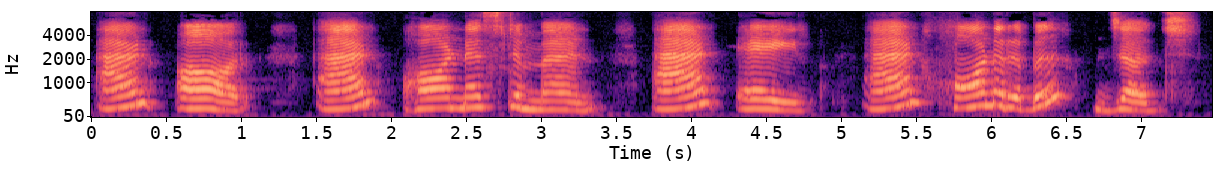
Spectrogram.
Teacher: it will be noticed that the some words are begin with a vowel sound as the initial consonant H is not pronounced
